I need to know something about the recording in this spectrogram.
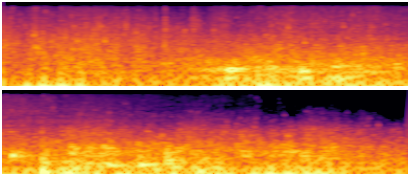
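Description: Water splashes and churns as a swimmer plunges in.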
